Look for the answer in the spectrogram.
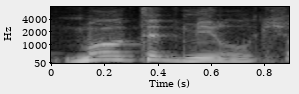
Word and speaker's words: Malted Milk: Oh, comment vous prononcez? – Malted Milk.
